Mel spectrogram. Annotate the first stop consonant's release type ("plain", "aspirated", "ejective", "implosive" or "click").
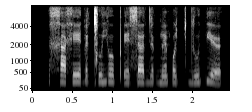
implosive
